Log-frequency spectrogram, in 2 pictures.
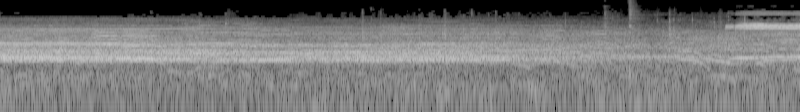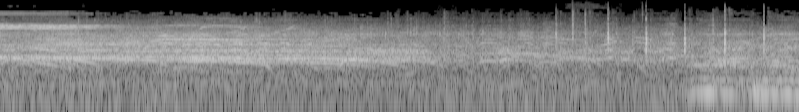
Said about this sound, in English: Listen to all that cheering.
